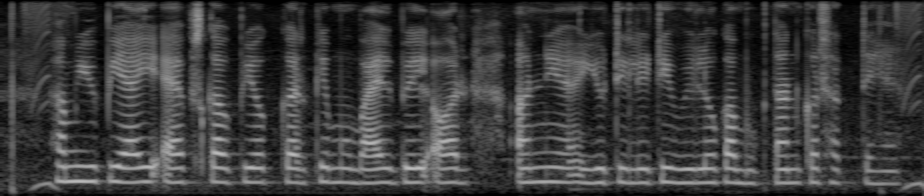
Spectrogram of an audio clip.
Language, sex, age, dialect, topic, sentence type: Hindi, female, 31-35, Hindustani Malvi Khadi Boli, banking, statement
